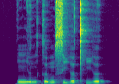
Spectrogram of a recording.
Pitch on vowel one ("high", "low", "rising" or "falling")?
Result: low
